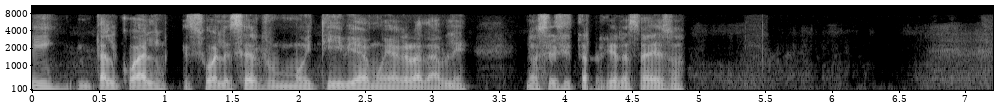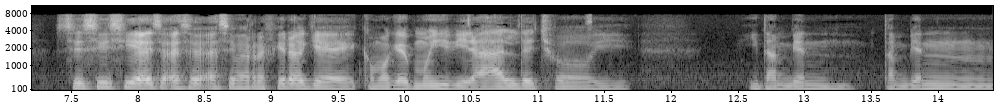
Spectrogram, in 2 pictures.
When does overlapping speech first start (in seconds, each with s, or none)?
none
